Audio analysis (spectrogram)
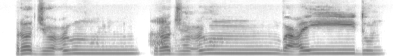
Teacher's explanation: তানবিনকে মিমের দ্বারা পরিবর্তন করে এক আলিফ পরিমাণ গুণনা করে পড়তে হবে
